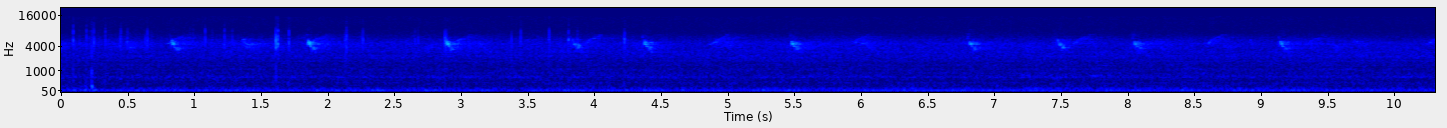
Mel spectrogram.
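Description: A bird chirping: short high chirps, irregularly about twice a second, over a steady low background rumble.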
